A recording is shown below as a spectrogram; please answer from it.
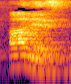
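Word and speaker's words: honest: तो लिहाजा आप इस यहाँ एच साइलेंट है, यहाँ किस तरह प्रोनाउंस करेंगे, आनेस, इसमें एच साइलेंट है।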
